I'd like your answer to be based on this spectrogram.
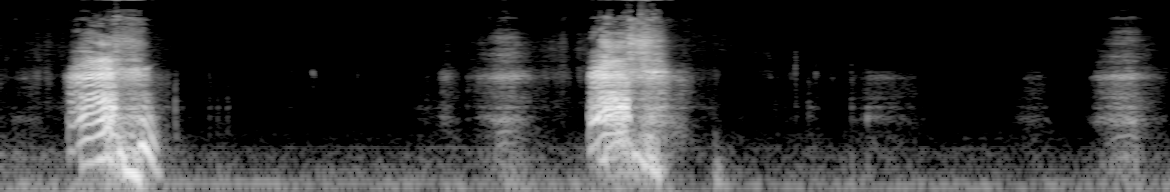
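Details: Two loud sneezes muffled into a sleeve, each followed by a quieter breath, in a quiet room; from a sixteen-minute sneezing fit brought on by cold weather.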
